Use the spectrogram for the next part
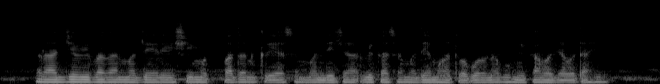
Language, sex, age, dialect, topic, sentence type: Marathi, male, 25-30, Northern Konkan, agriculture, statement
